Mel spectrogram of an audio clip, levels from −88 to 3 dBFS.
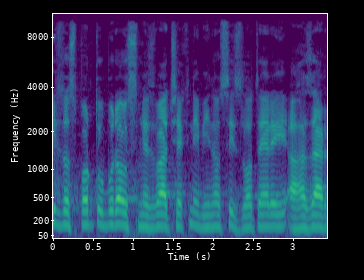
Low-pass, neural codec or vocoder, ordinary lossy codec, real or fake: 9.9 kHz; none; MP3, 48 kbps; real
